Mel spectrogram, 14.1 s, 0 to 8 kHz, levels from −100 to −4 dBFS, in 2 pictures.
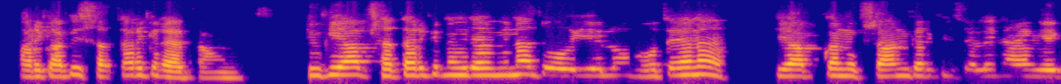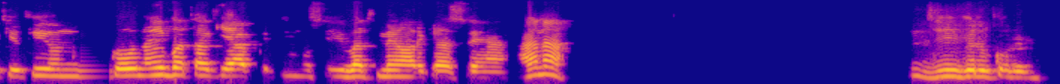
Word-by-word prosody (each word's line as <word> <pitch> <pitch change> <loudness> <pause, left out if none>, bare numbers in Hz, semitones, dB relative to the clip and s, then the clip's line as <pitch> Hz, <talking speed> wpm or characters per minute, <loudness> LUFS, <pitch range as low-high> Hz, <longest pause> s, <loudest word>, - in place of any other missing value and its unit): और 180 0 -1
काफ़ी 190 +4 +1
सतर्क 210 +2 -3
रहता 155 -2 +1
हूँ, 150 0 -11 0.4
क्योंकि 215 +2 +2
आप 230 0 +4
सतर्क 215 +2 +2
नहीं 220 0 +1
रहेंगे 215 0 +2
ना 240 +1 +4
तो 210 -3 +1
ये 205 -1 -4
लोग 210 0 -13
होते 190 +2 -6
हैं 225 +1 +4
ना, 235 -2 +3 0.4
कि 200 - -4
आपका 195 +2 +3
नुकसान 195 0 0
करके 200 0 -5
चले 190 0 -12
जाएँगे 195 - -3
क्योंकि 370 - -2
उनको 195 +1 +1
नहीं 225 +1 +3
पता 215 -2 +3
कि 200 - 0
आप 195 -1 +5
कितनी 205 0 -19
मुसीबत 180 0 -1
में 185 0 0
और 180 -1 +1
कैसे 170 -1 0
हैं। 160 -1 -6 0.2
है - - +3
ना? 235 0 +2 2.4
जी, 185 0 -1
बिल्कुल। 175 -4 +1
195 Hz, 165 wpm, -24 LUFS, 185-215 Hz, 2.4 s, आप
